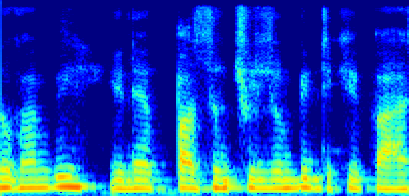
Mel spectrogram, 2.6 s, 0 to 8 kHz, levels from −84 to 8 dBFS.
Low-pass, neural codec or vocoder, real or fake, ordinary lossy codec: 7.2 kHz; codec, 16 kHz, 2 kbps, X-Codec, HuBERT features, trained on general audio; fake; none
